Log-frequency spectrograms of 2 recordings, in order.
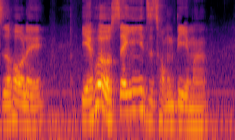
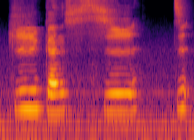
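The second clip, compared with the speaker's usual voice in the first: reading aloud haltingly; 2 semitones higher, much slower than usual. Shown as a demonstration. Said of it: "我只有知跟，知跟诗跟 滋跟 诗 不会分".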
